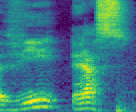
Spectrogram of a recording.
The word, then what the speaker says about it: viés: E viés não é monossílabo, né, cara? Tem duas sílabas, é viés, pelo amor de Deus.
